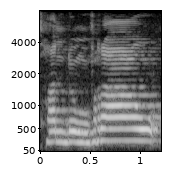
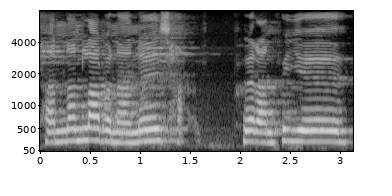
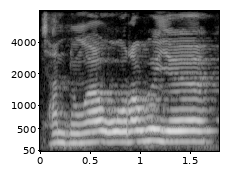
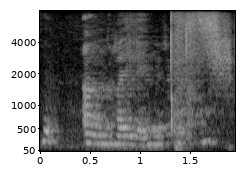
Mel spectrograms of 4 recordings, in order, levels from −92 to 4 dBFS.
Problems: none marked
